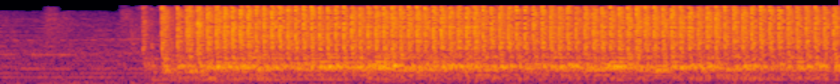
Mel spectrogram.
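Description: A prize wheel is given a heavy spin, breaking into a loud, rapid mechanical clatter after a short quiet start, the ticks blurring into a steady whirring rattle that keeps going.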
